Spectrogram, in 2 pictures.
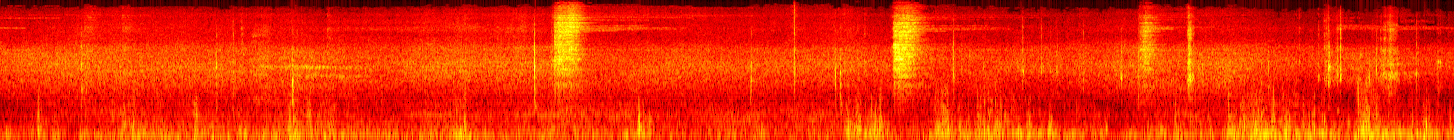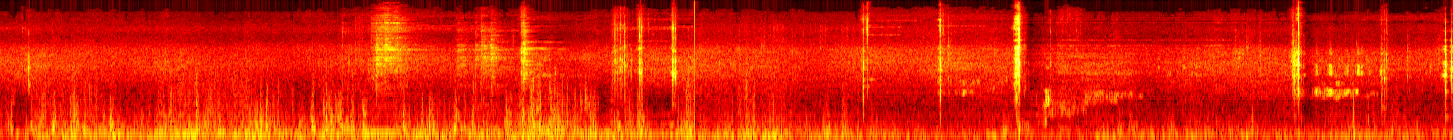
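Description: Dry sticks clack and knock together.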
